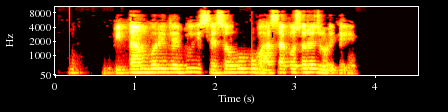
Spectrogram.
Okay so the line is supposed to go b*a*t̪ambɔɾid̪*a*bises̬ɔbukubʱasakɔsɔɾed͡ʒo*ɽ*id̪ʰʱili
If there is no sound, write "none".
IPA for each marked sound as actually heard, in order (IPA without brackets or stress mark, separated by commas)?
i, e, ɽ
